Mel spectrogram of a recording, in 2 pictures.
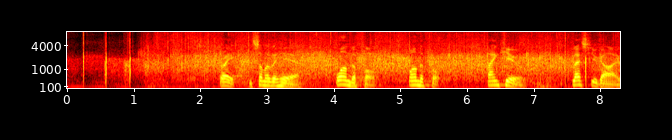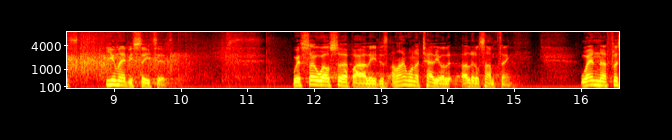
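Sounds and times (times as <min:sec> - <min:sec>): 
audience applauding standing leaders: 0:00.0 - 0:10.9
speech: 0:02.3 - 0:05.7, 0:06.3 - 0:10.0, 0:11.7 - 0:15.1, 0:16.0 - 0:16.5.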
